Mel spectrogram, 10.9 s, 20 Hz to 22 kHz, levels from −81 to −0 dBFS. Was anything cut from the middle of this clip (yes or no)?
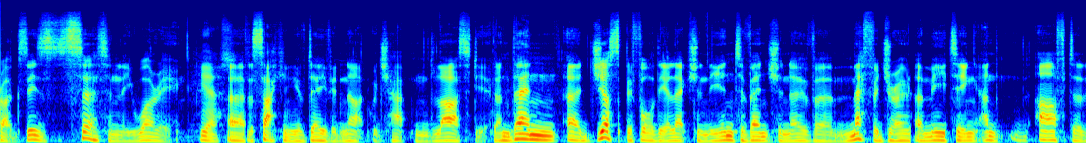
yes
